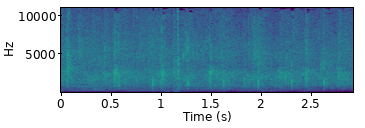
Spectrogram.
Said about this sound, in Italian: Facciamo un applauso al Signore.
